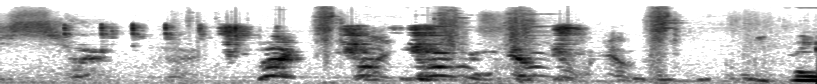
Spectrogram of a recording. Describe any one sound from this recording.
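A blade stabs into flesh with a wet thud.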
